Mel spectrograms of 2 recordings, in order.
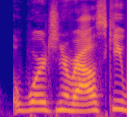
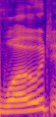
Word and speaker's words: Wojnarowski: And then Adrian Wojnarowski, we call him Wode. It's Wojnarowski. – It's Wojnarowski, yeah. – Wojnarowski, because it's spelled with a J.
